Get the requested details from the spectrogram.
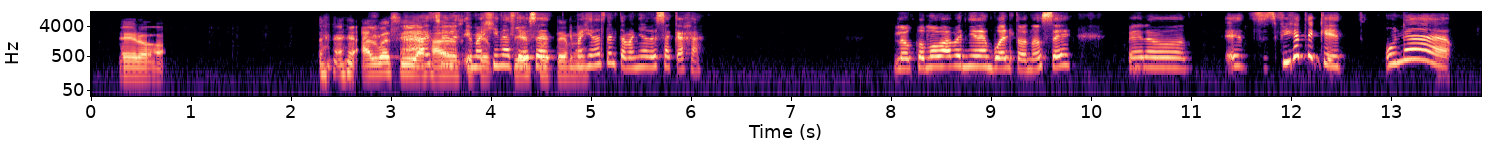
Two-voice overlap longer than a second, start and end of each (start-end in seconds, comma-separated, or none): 3.1-5.0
